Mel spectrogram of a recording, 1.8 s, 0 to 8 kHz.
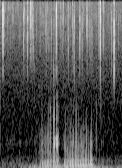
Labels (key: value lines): label: biophony
recorder: SoundTrap 300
